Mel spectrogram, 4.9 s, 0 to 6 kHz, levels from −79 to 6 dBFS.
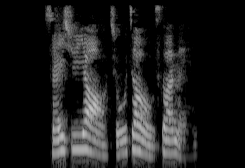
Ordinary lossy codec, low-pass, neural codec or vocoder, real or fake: MP3, 32 kbps; 5.4 kHz; none; real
